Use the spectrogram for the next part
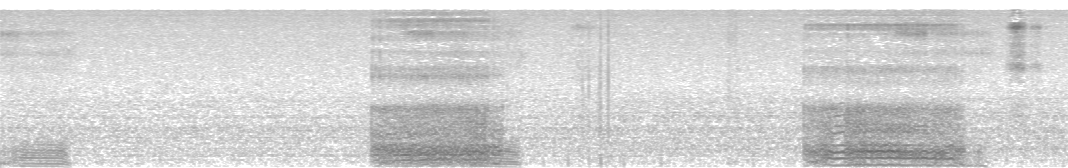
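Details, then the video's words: Two pugs asleep and snoring: three long, raspy, harmonic snores a few seconds apart, each lasting one to two seconds, with quiet breathing in between. "pugs snoring"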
